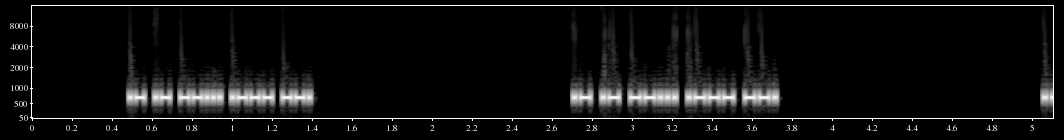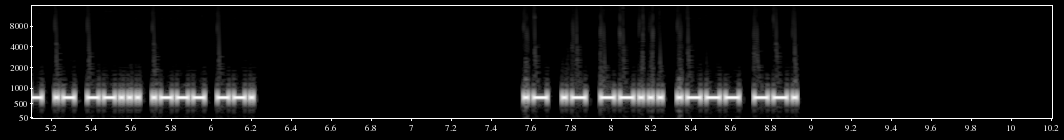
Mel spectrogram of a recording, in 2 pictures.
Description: Morse code, heard as a keyed tone, about 62 wpm, 690 Hz. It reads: AA7JG AA7JG AA7JG AA7JG
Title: Speed Racing - USA 2x2 Call Signs 50wpm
